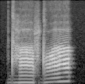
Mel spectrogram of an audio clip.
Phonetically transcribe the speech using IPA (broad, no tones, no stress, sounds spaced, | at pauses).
dʱ aː f dˤ aː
